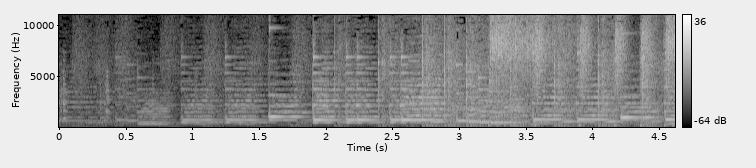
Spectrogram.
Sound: ticking Stops

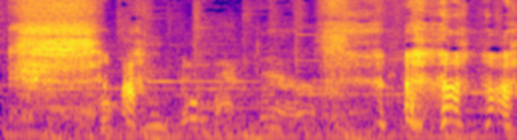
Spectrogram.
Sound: laughs

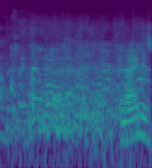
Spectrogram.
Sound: audience laughing

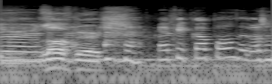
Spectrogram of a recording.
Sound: giggles

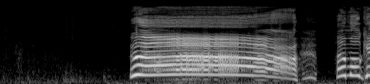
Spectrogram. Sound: yells

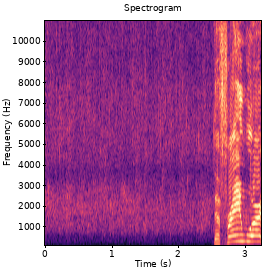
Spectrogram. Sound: applause

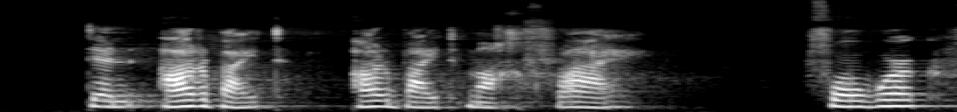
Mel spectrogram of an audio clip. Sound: speaks in German

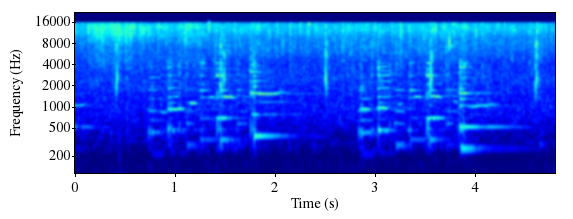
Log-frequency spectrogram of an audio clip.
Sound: sound of waterfall

